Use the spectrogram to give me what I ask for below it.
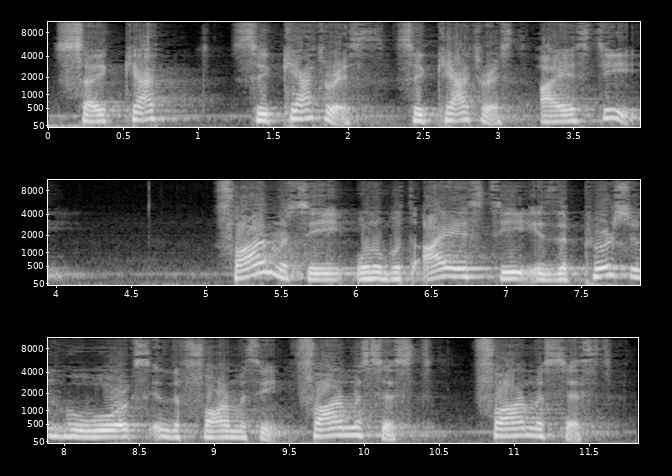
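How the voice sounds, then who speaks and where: A man's voice: a little high, takes it slowly, a little mellow. A man whose first language is Arabic, teaching English vocabulary and repeating words to drill their pronunciation. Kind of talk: vocabulary lesson explanation.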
